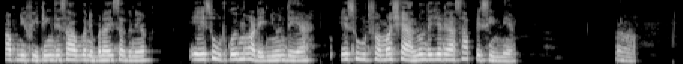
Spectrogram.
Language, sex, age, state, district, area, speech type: Dogri, female, 30-45, Jammu and Kashmir, Samba, urban, spontaneous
